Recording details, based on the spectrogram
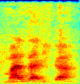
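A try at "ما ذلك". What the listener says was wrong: Nah, lihat zanya panjang. Madzalika. Zalika kan zanya panjang. Madzalika.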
